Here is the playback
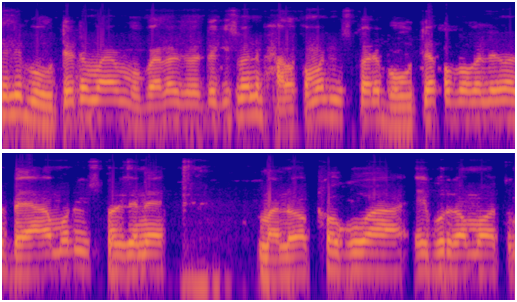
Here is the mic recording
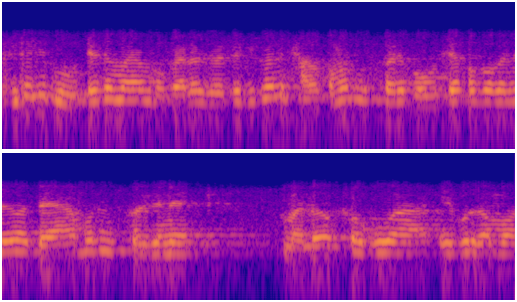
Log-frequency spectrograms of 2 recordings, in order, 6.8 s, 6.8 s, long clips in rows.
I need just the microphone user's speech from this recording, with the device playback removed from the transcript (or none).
none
